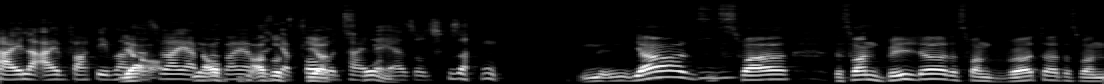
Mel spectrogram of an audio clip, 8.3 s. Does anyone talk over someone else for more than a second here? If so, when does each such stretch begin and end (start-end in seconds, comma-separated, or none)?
0.9-3.0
